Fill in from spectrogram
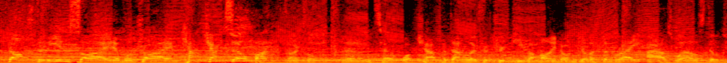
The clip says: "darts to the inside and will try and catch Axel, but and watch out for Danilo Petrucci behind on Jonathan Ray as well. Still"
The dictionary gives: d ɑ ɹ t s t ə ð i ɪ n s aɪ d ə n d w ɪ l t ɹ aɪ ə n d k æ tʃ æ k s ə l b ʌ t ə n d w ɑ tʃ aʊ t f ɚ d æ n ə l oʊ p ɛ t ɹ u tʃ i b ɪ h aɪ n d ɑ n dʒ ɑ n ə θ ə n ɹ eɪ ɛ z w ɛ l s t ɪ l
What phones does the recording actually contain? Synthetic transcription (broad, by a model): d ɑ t s t ə ð i ɪ n s aɪ d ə n w ɪ l t ɹ aɪ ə n k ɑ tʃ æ k s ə l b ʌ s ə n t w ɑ tʃ aʊ t f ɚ d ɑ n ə l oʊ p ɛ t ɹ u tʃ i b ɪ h aɪ n d n dʒ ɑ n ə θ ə n ɹ eɪ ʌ z w ɛ l s t ɪ l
